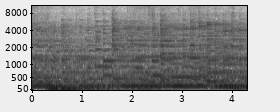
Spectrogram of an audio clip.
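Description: Grand piano played live, slow sustained chords over a deep bass note that comes in just after the start.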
